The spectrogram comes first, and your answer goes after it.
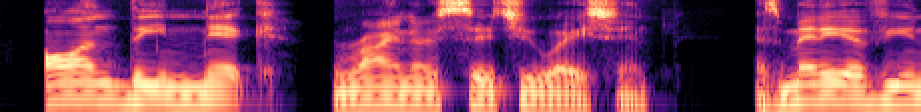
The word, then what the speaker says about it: Reiner: on the fact that I pronounced it wrong last time. So, I am sorry. It is Reiner.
